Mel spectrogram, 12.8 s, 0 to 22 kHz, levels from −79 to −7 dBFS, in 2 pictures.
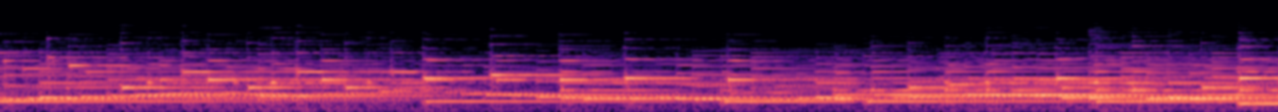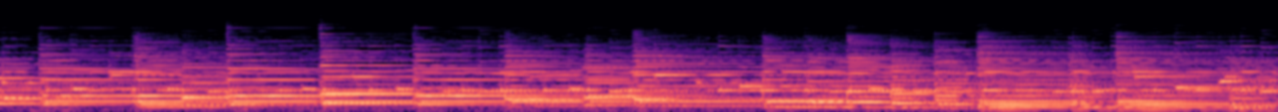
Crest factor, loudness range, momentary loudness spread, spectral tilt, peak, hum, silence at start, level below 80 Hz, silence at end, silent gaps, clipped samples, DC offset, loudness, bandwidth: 14 dB; 4 LU; 5 LU; -6.5 dB/octave; -8 dBFS; none; 0 s; -56 dBFS; 0 s; none; under 0.1%; under 0.1%; -22 LUFS; 8.4 kHz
